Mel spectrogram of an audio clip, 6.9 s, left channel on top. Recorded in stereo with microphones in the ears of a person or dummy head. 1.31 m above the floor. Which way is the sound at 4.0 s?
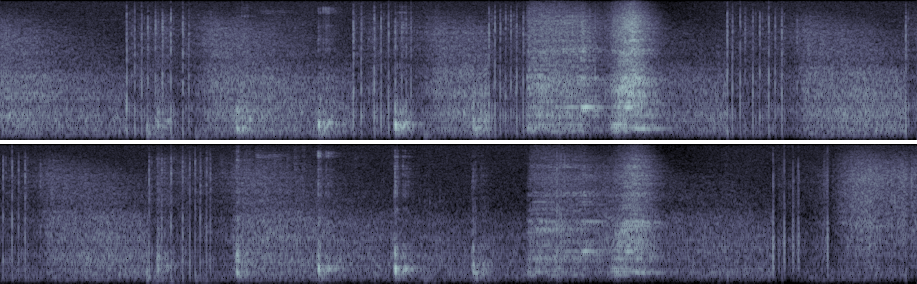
60° left (ahead or behind).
